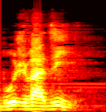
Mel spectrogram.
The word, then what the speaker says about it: bourgeoisie: 而城市人 burger 这个词儿在法文里呢，拼成 b o u r g e o i s i s，读法呢大概是读成 bourgeoisie，翻译成中文呢就叫做布尔乔亚。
